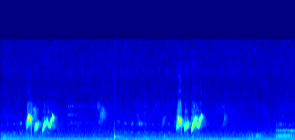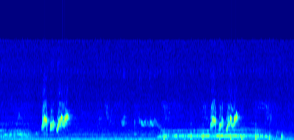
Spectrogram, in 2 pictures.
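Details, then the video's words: Red-whiskered bulbul repeats a short, bright, chattering phrase about every three seconds, four phrases in all, while a lower, steady tonal sound and rapid ticking pulses rise beneath the last phrase. "Chào mào hót"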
